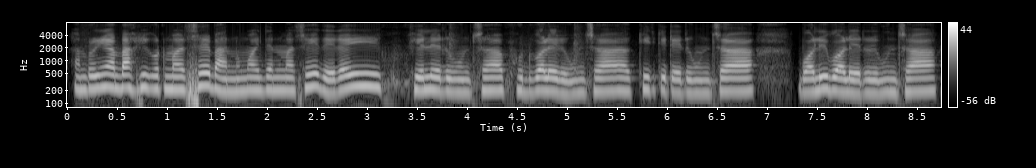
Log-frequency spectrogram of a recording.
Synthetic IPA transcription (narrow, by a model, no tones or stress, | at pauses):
ɦamrojãbakʰikoʈmat͡sʰʌj̃bʱanumʌjd̪jʌnmat͡sʰʌj̃d̪ʱeɾʌjkʰelʌɾuɦunt͡sʰʌpʰuʈbʌlʌɾuɦunt͡sʰʌkiʈkeʈeɾuɦunt͡sʰʌ | bʌlibʌlʌɾuɦunt͡sʰʌ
